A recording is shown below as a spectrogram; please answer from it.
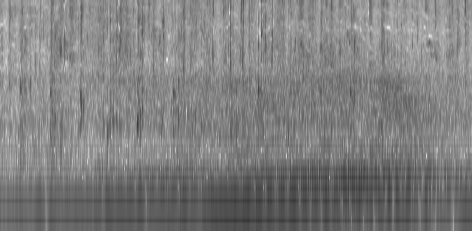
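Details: Doberman pinscher named Armin attacking food, a steady deep harmonic growl running unbroken through the whole stretch, overlaid by scattered wet clicks and crunching from eating.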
